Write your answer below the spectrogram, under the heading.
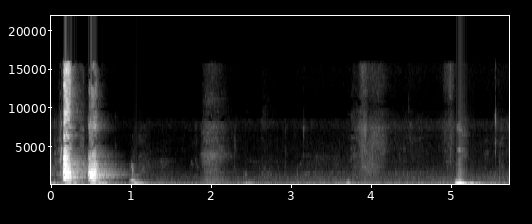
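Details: Twelve-week-old female Staffordshire Bull Terrier puppy throwing a tantrum while being told off: two sharp high yaps in quick succession, a softer short yip, then after a pause one low grumbling bark, with a person speaking around her.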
